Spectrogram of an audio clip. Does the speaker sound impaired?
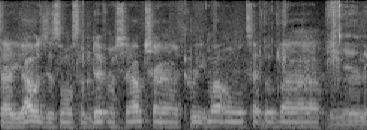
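No.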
